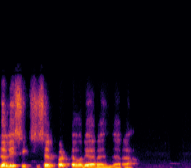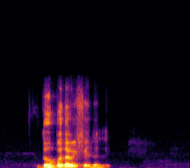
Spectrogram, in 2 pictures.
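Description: A man speaks calmly over an online call.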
